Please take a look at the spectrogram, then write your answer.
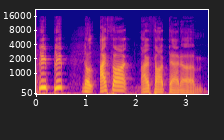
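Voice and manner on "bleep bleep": much higher, much louder bleep noise; mock bleep sound. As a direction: squeal out bleep like a censor tone. Imitating the censor bleep button.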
